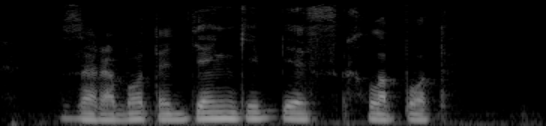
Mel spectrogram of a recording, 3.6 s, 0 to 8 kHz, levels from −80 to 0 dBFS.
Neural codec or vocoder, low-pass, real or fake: none; 7.2 kHz; real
